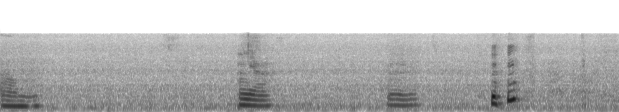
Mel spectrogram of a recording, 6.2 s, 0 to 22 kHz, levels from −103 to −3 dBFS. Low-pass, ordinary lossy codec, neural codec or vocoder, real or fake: 7.2 kHz; AAC, 48 kbps; none; real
